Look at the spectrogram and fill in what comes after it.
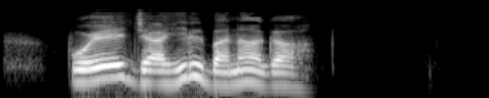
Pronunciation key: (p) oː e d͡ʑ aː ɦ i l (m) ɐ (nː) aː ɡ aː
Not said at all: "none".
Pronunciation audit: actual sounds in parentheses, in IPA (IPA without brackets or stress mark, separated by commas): p, b, n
